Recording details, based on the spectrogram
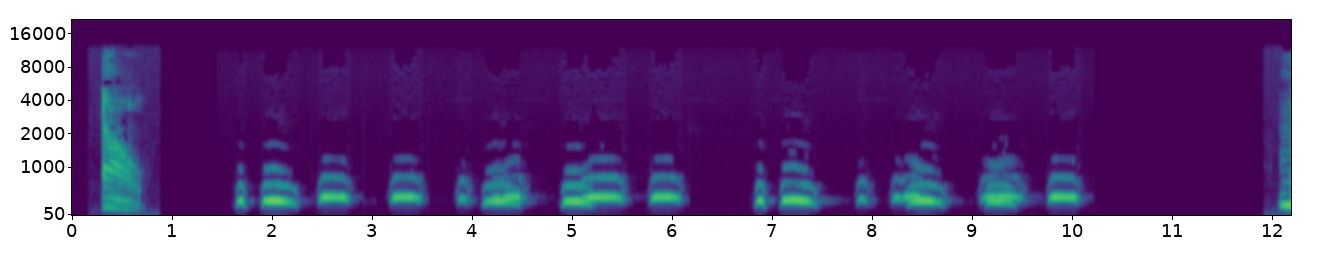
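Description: An owl gives a series of short, mellow hoots, each slightly arched, in an uneven rhythm.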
